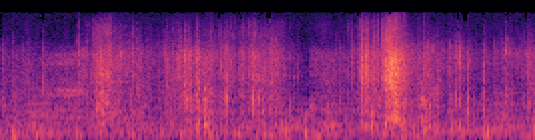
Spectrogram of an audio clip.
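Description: Fabric-covered folding panels of a collapsible photography lightbox being unfolded, rustling and crinkling, with a louder rustle about three seconds in.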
